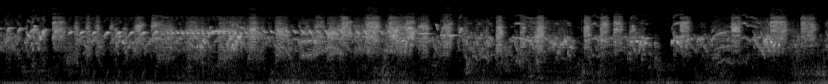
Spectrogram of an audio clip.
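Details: Training song of a white canary used to excite hens for breeding, a dense unbroken stream of high chattering trills and rolling notes with barely any pause.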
